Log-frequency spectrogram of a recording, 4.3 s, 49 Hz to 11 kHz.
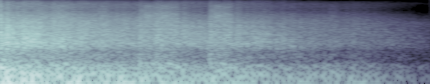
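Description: Cinematic crash-and-boom sound effect for animated falling 3D letters: a loud, deep rumble with a few sharp crashing hits in the first two seconds, dying away steadily until it fades out near the end.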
